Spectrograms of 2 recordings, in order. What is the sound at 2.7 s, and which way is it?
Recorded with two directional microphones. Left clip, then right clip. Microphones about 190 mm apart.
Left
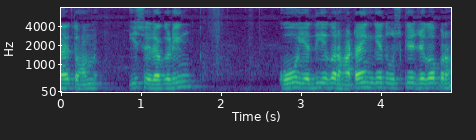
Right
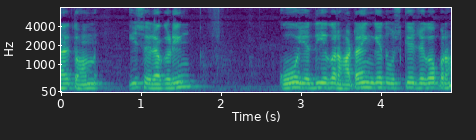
A man's voice, 25° right (ahead or behind).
